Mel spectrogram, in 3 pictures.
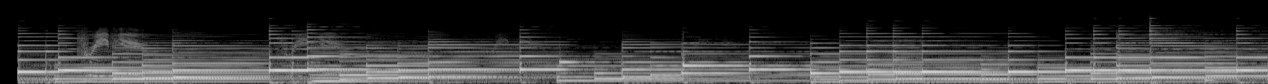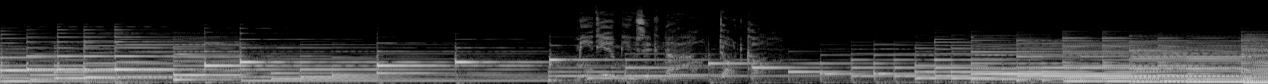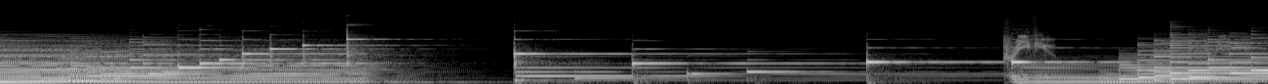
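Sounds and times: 
piano: 0:00.2 - 0:38.0.

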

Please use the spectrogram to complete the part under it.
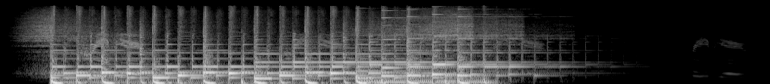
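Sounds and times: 
inspirational music stinger: 0:00.4 - 0:05.8.

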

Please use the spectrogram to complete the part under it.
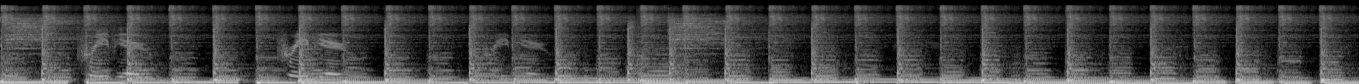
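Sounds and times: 
swing music loop: 0:00.0 - 0:13.5.

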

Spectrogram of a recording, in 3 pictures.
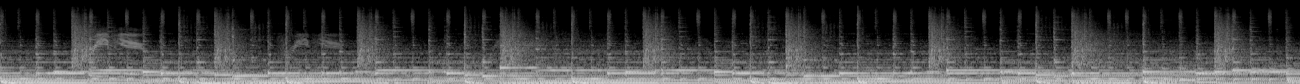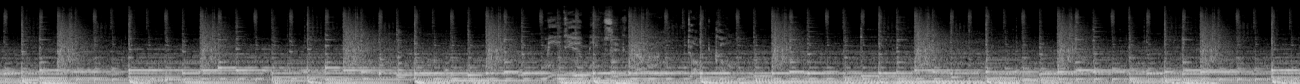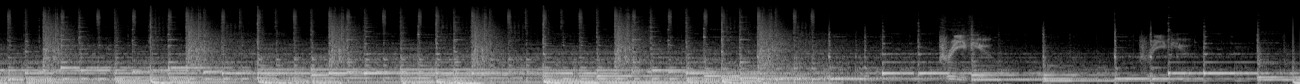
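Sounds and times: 
flickering loop: 0:00.0 - 0:39.0.

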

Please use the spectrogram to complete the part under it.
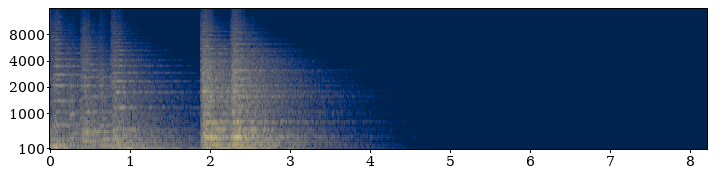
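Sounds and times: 
spooky adventure strings: 0:00.0 - 0:03.7.

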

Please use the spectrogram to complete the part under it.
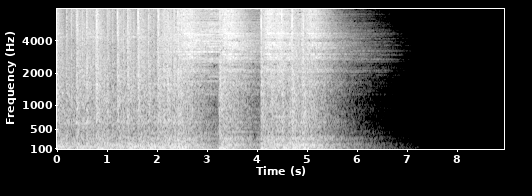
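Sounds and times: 
percussion mix: 0:00.0 - 0:06.8.

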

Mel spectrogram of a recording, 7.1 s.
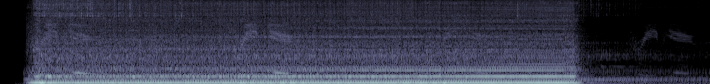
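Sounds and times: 
empty garbage disposal running: 0:00.2 - 0:06.2.

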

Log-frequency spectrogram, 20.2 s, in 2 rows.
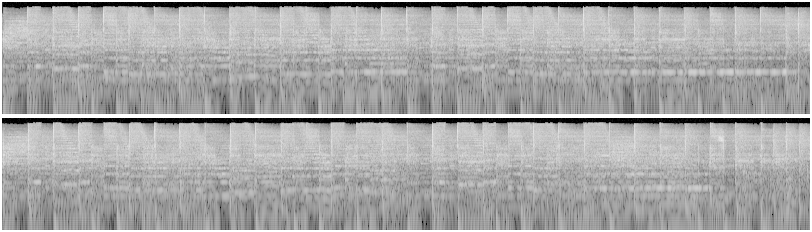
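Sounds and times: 
energetic indie rock loop: 0:00.0 - 0:20.1.

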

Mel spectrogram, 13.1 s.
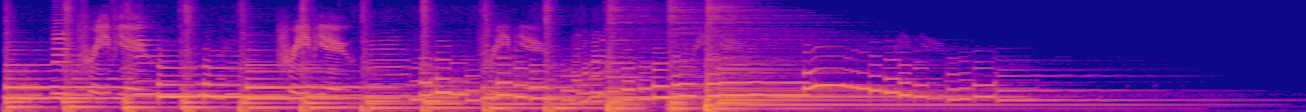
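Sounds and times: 
music sting: 0:00.1 - 0:10.1.

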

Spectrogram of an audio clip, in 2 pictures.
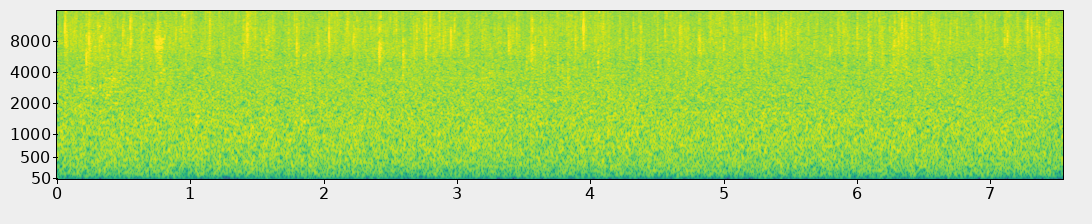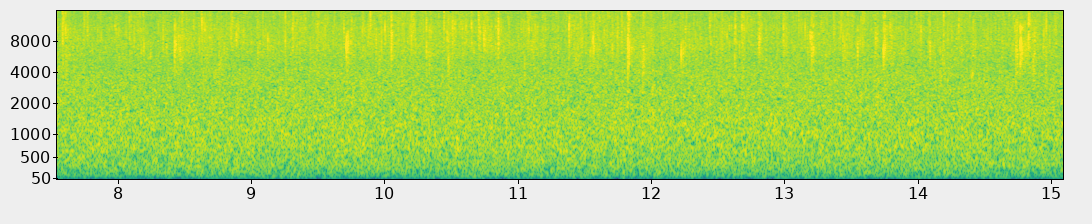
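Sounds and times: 
rainstorm: 0:00.0 - 0:15.0.

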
